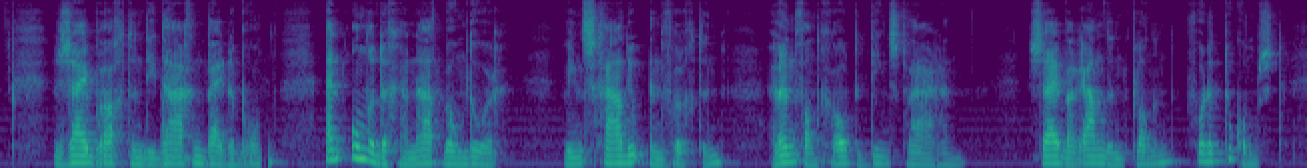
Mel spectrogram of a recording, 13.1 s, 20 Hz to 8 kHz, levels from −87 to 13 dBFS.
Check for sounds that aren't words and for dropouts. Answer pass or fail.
fail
